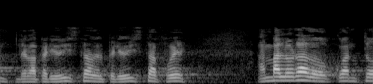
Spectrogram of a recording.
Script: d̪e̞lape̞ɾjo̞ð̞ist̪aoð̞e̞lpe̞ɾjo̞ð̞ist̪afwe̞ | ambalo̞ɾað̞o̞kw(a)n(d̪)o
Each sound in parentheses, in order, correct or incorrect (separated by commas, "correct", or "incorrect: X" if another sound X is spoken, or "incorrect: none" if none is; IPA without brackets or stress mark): correct, incorrect: t̪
